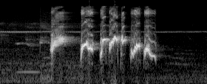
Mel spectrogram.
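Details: Red-whiskered bulbul singing in a morning practice session, a lure to stir other birds into fired-up song. One quick phrase of five or six bright, warbling chirped notes over a faint steady high tone.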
